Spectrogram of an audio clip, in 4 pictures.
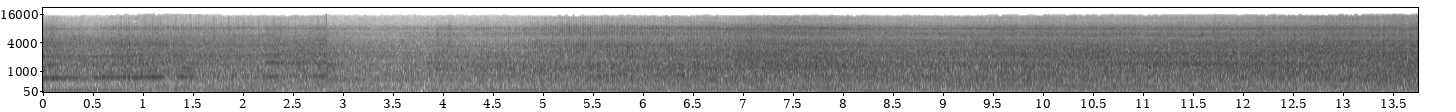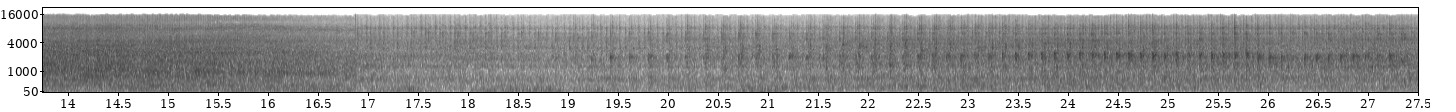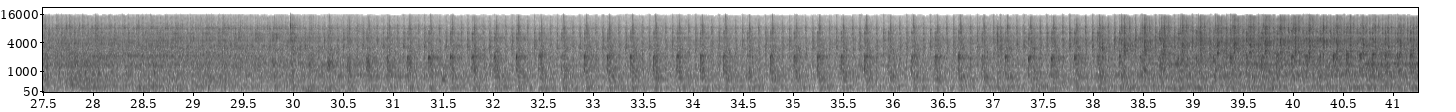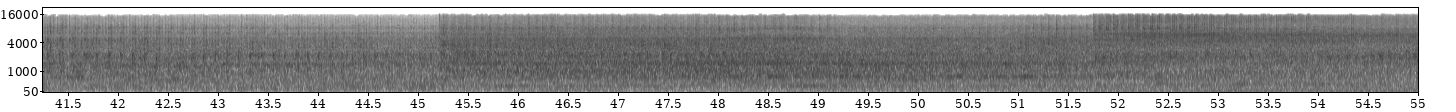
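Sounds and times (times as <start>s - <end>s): tractor diesel engine knocking: 8.6s - 55.0s.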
